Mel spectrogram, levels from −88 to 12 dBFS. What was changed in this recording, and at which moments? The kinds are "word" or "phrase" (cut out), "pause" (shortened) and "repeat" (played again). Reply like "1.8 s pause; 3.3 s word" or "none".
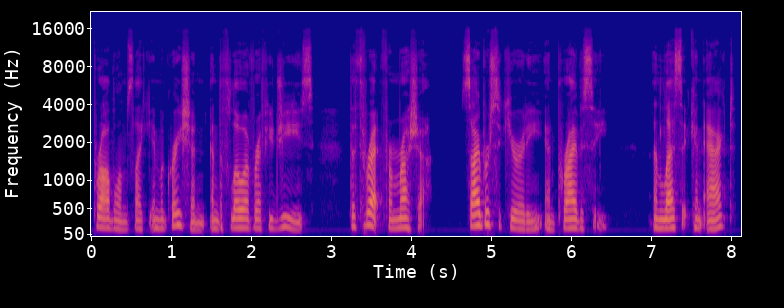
none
